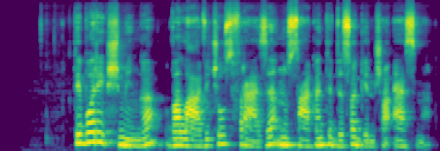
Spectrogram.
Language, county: Lithuanian, Telšiai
